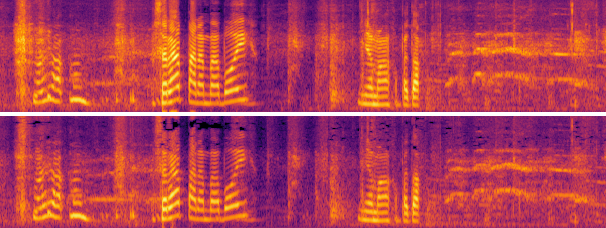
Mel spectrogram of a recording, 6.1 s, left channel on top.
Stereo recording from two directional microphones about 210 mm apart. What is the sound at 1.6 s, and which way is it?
Speech, 5° right (ahead or behind).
